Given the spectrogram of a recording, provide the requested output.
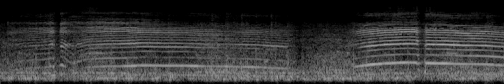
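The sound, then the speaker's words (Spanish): A baby wails loudly and continuously in two long, sustained cries with a brief catch of breath between them, filling the whole stretch with no talking. “No quiero llanto que después sale el pana mío Ricochete allá de Oliver Luis”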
